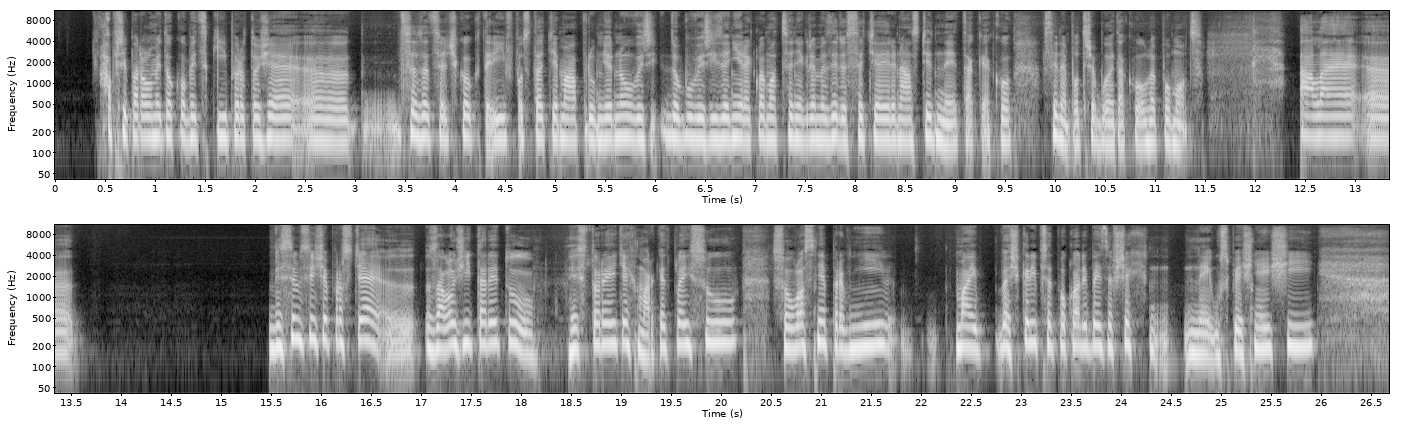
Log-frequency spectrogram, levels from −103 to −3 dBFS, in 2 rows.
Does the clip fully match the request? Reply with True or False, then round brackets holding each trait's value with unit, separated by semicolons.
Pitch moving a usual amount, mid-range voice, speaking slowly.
True (4.4 semitones; 170 Hz; 110 wpm)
